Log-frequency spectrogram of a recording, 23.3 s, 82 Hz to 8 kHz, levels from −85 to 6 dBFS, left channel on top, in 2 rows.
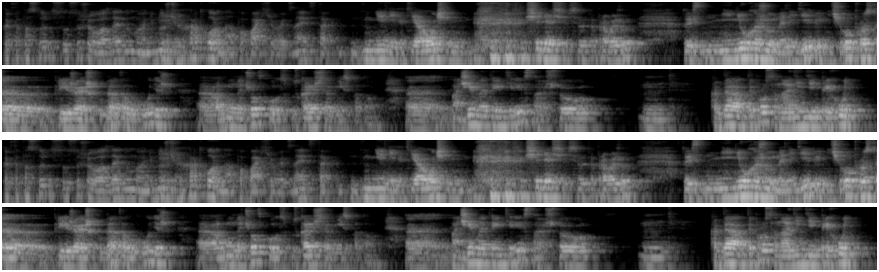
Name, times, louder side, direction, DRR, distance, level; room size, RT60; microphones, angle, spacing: voice 1, 0.0-5.2 9.1-9.8 17.6-17.9, right 1 dB, 90° right, -2 dB, 0.6 m, -40 dB
voice 2, 2.1-2.4 4.8-13.9 14.2-19.4 20.2-20.5 21.1-22.9, equal, 60° right, -3 dB, 1.1 m, -30 dB
2.7 x 2.4 x 3.9 m, 0.67 s
head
